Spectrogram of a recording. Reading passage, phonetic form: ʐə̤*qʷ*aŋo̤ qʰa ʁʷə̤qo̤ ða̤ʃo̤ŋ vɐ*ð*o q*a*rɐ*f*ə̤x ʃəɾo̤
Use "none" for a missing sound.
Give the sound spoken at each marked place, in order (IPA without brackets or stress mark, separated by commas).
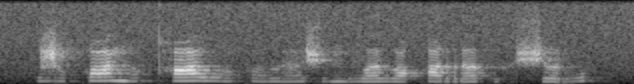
qʷ, ð, a, θ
